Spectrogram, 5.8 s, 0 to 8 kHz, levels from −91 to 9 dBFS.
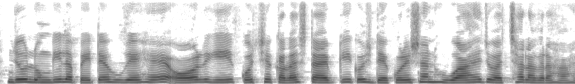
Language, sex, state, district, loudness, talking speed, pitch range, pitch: Hindi, female, Uttar Pradesh, Deoria, -27 LUFS, 210 wpm, 210-235 Hz, 225 Hz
